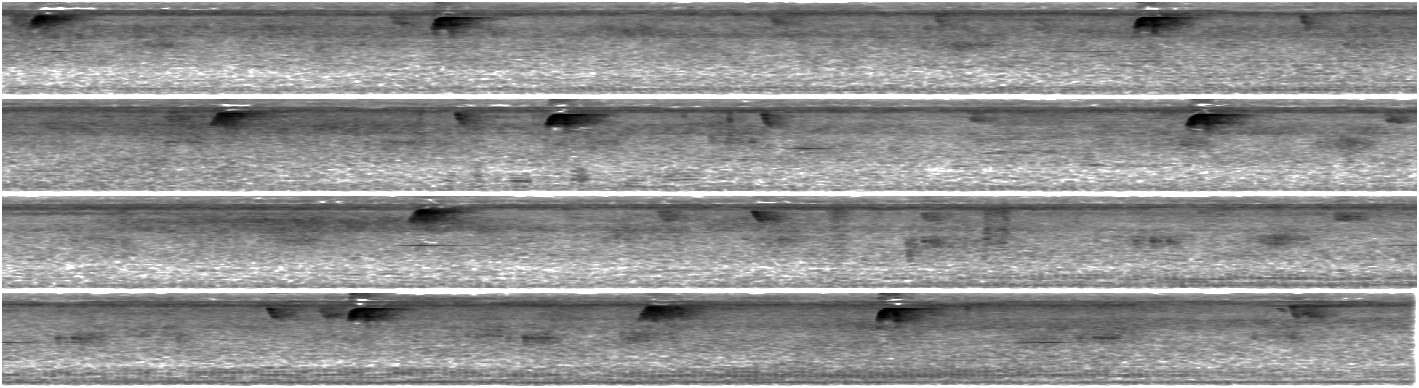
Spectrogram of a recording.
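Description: Forest ambience: a bird gives short, sharp high chirps every two to three seconds over a steady high insect whine. A faint low drone comes up in the second half.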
